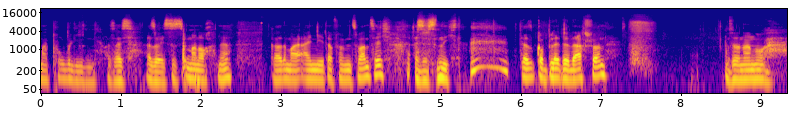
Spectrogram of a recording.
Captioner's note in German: gelächter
